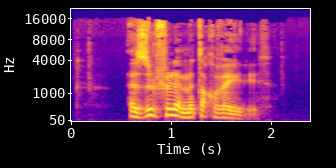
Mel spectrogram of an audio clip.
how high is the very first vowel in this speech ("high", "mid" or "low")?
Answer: low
